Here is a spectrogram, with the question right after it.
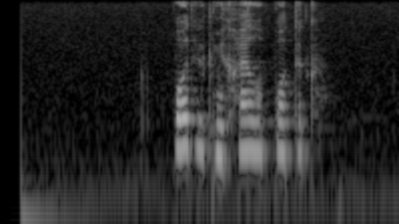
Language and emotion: Russian, neutral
